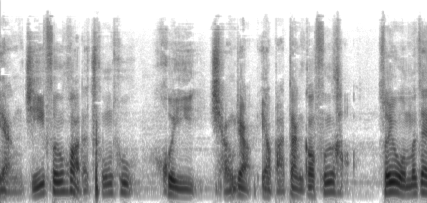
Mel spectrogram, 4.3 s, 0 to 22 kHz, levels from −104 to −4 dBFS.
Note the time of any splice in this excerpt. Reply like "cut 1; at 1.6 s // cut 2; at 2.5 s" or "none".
cut 1; at 1.4 s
